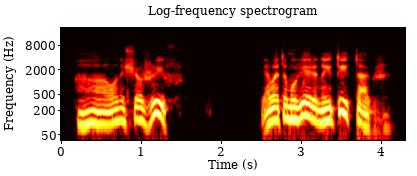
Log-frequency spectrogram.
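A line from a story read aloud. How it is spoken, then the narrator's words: Exclaimed. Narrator (Russian): воскликнула мадемуазель де Меркер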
